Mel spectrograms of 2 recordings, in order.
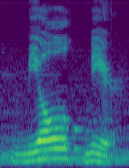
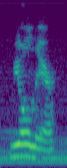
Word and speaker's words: Mjolnir: If I somehow knew Thor, I would laugh so hard if, wait, so, how do I pronounce his hammer again? Mjolnir. Mjolnir.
